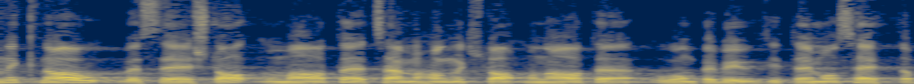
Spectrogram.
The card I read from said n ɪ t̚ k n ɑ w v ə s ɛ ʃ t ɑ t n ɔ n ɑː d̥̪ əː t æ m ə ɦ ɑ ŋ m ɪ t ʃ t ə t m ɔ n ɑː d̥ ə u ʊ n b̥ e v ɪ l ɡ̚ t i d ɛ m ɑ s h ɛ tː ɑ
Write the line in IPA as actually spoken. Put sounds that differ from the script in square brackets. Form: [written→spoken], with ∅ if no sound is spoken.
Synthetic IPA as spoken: n ɪ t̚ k n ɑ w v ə s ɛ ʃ t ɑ t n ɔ n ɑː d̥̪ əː [t→t͡s] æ m ə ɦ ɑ ŋ m ɪ t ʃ t [ə→ɑ] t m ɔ n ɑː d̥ ə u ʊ n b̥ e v ɪ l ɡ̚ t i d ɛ m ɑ s h ɛ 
